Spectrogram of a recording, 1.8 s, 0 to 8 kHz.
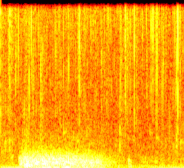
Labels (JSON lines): {"label": "biophony, growl", "recorder": "SoundTrap 500"}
